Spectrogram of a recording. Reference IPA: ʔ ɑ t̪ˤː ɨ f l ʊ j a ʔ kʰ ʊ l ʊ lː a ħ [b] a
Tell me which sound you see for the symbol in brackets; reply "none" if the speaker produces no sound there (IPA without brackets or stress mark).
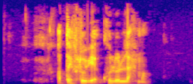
m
